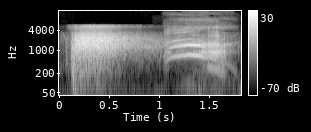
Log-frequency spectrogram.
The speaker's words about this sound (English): that rawhide lash in Chet's right hand flew across the room and bit into Lafitte's wrist.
